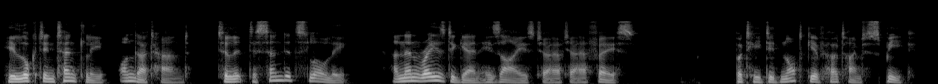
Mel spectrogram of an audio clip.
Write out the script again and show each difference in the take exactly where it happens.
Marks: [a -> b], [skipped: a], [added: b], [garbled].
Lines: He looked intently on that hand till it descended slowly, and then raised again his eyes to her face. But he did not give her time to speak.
He looked intently on that hand till it descended slowly, and then raised again his eyes to her [added: to her] face. But he did not give her time to speak.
